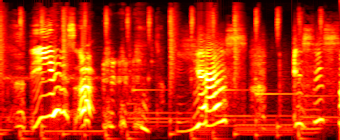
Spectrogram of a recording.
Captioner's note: blueberry coughing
